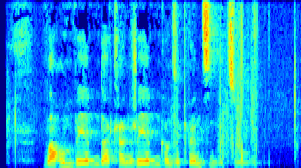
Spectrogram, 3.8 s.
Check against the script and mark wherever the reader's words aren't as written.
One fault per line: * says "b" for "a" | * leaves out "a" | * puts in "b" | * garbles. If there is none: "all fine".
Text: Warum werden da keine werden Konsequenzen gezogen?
all fine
